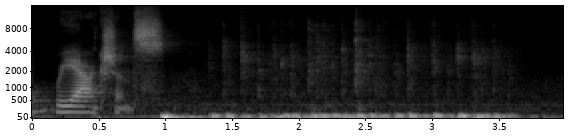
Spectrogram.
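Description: Computer keys click rapidly as someone types.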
